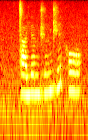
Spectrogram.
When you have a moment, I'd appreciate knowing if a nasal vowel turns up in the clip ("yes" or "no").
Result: no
